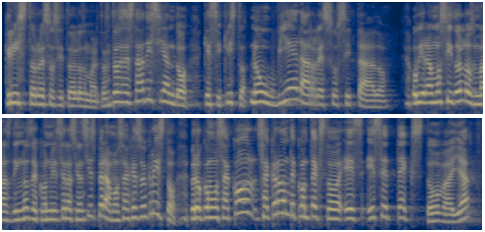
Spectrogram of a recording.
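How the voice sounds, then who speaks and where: A man's voice: high voice, lively intonation, brisk, few pauses, a bit bright. A man, preaching a sermon in a conversational way and explaining step by step with everyday examples. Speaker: pastor.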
